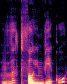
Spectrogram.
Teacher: as t is unvoiced, v is voiced, the v will become f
